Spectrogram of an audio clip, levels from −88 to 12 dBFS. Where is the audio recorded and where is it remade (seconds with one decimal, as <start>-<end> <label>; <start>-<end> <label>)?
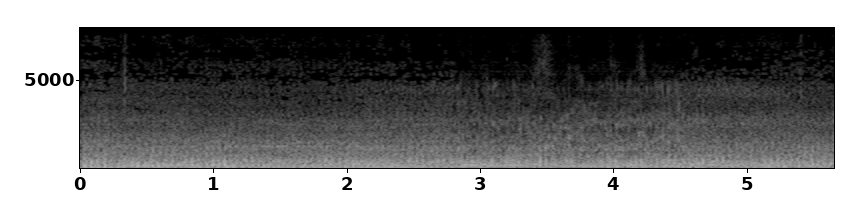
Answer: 0.0-2.8 recorded; 2.8-4.5 remade; 4.5-5.7 recorded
